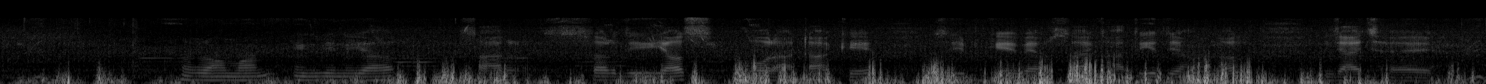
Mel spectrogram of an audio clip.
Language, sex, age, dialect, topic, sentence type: Maithili, male, 25-30, Eastern / Thethi, agriculture, statement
